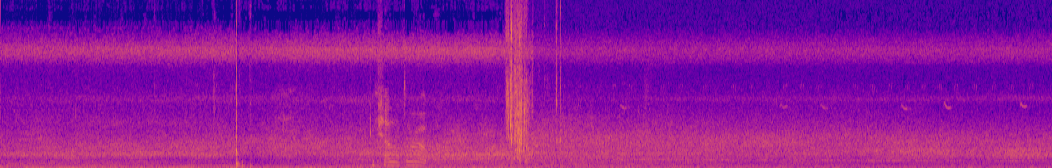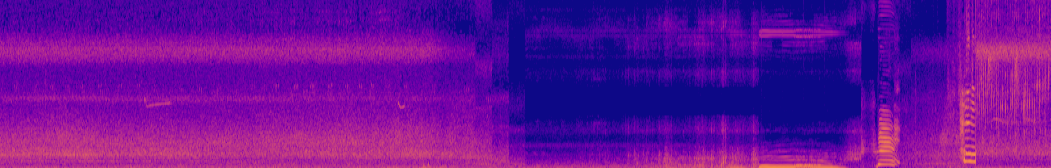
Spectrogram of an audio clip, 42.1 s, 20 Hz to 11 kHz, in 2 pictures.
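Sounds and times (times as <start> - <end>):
moving water: 0.0 - 11.6, 32.8 - 38.2, 39.5 - 42.0
wind noise on microphone: 29.0 - 38.2.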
